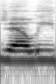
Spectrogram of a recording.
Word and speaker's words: Djeli: I started Jelly because gatekeeping in publishing is real, and I got tired of asking for permissions to be seen, heard, and valued on the page. Jelly, pronounced jelly, goes beyond publishing.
